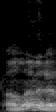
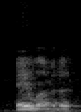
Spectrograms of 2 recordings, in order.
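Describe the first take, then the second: First: Said in the usual way. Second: A said as a separate "ay" before limited; stress on A. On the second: Shown as a demonstration. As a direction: say A as the letter name, not "uh". Clarifies not "unlimited" but "A limited.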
